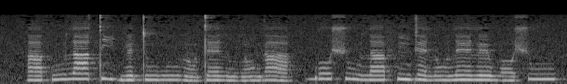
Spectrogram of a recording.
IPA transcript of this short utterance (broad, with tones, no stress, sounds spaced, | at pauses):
a˨ f u˨˦ l a˦ t i˦˨ ɡ ɛ̃˧ t u˧ w u˧ l ɔ̃˨ t ɛ˧ l u˨ l ɔ̃˨˦ ɡ a˦˨ | ɡ͡b o˦ ʃ u˦˨ l a˧ f ĩ˦ ɡ ɛ˦˨ l o˧ l ɛ˦ l ɛ̃˦ w ɔ˧ ʃ u˦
